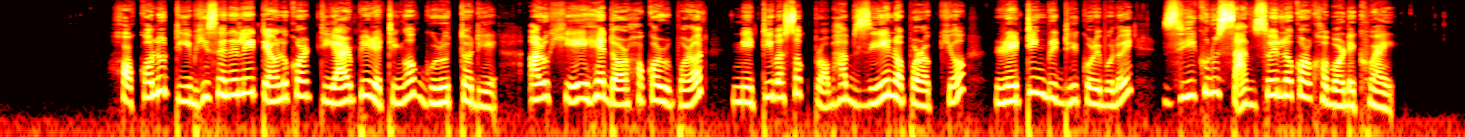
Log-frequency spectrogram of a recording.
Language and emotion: Assamese, disgusted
